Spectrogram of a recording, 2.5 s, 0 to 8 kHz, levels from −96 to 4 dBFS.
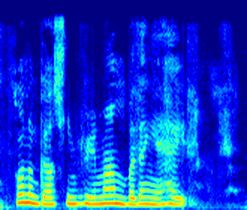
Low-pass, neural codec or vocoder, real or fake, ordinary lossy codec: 7.2 kHz; codec, 16 kHz, 2 kbps, X-Codec, WavLM features, trained on Multilingual LibriSpeech; fake; none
